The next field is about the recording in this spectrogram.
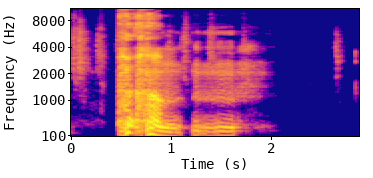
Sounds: Throat clearing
